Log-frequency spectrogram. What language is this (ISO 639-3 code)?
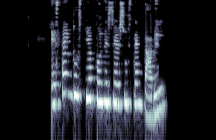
glg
